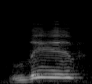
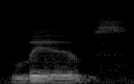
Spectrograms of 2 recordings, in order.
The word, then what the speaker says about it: live: The adjective is live. Like alive.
